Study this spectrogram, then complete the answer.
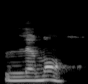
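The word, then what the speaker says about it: Le Mans: left John andred 1988 Lon you got to say it like that it's the rules uh Lama France 1988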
